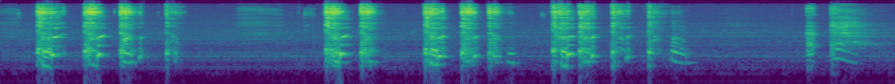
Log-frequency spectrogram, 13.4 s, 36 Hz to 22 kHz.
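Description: Harsh, hoarse coughs in repeated clusters, about 18 in all, with a barking quality.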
